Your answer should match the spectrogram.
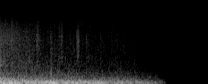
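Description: Tail of a cinematic explosion sound effect for an animated logo reveal: a low rumbling boom dying away, then cutting off to silence about a second and a half in.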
